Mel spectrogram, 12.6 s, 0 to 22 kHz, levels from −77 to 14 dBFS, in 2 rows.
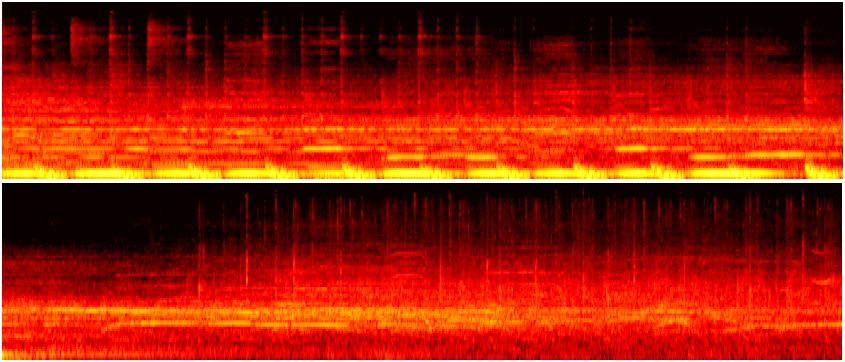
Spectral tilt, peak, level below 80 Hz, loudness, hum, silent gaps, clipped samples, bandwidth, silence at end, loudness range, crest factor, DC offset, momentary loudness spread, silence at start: -8 dB/octave; 0 dBFS; -22 dBFS; -15 LUFS; none; none; under 0.1%; 5.6 kHz; 0 s; 10 LU; 12 dB; under 0.1%; 15 LU; 0 s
